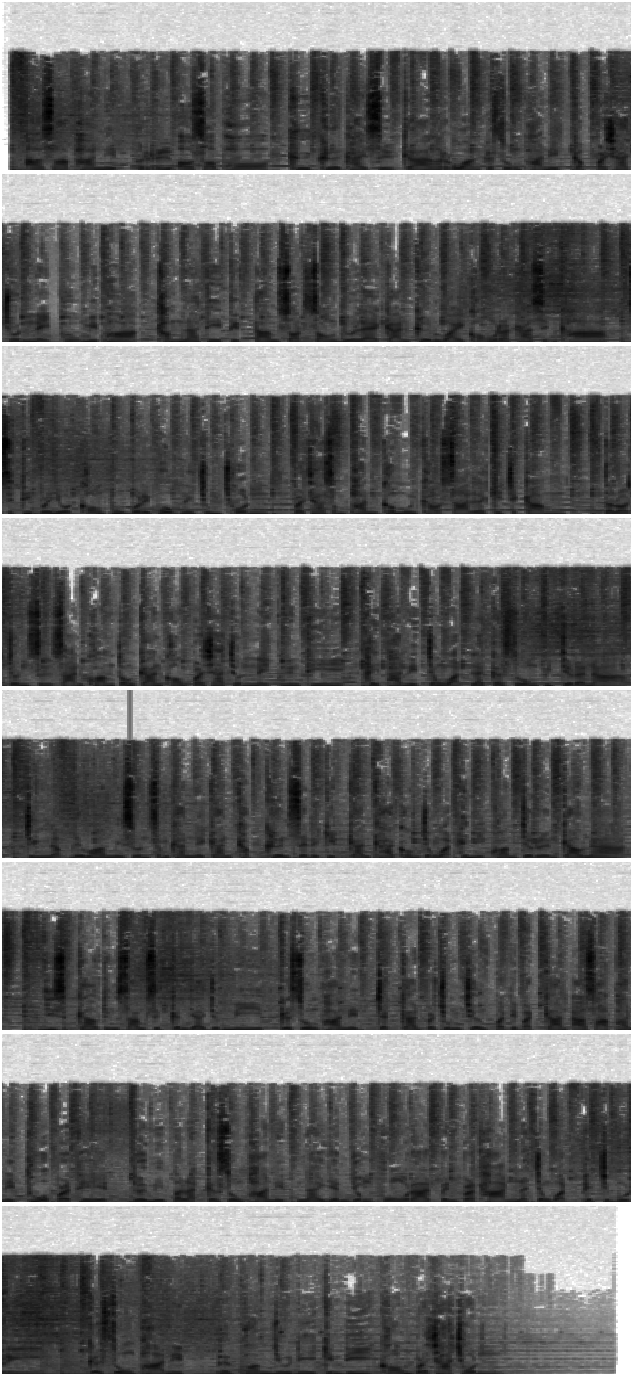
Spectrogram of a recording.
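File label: Thai Narration Male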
